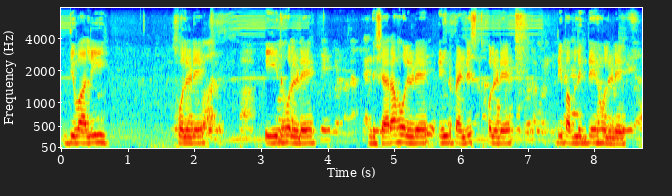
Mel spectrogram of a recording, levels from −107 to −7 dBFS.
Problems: constant background noise, continuous background conversations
